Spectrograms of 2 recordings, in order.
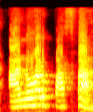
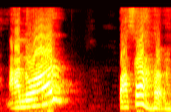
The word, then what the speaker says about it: আনোয়ার পাশা: কে লিখছে আনোয়ার পাষা এখন তোমরা যারা স উচ্চারণ করতে পারো না তারা কি বলবা আনোয়ার পাছা না আনোয়ার কি পাষা আনোয়ার কি পাষা তোমরা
